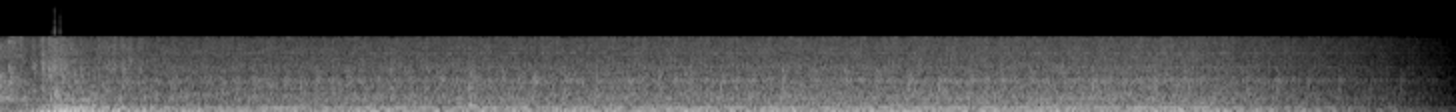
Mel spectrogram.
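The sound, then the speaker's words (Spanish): An old Studebaker car engine roars at night in a loud, steady, rumbling drone that holds evenly and then fades out at the end. “El motor de un viejo Studebaker bramó en la noche.”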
